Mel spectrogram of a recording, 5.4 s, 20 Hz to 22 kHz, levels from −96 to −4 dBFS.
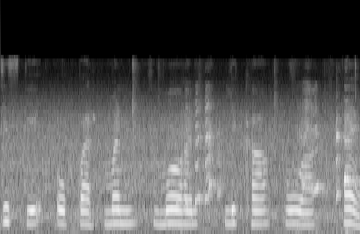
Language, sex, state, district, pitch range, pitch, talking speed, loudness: Hindi, female, Chandigarh, Chandigarh, 215-240 Hz, 225 Hz, 65 wpm, -18 LUFS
